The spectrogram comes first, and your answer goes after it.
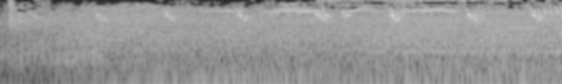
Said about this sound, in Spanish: Eso es el Jardín Botánico, en el Paso del Prado hay un mirlo, hay una tórtola, un verdecillo, y de fondo se escucha un run-run.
